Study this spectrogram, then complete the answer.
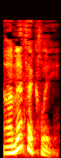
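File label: "unethically", British English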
